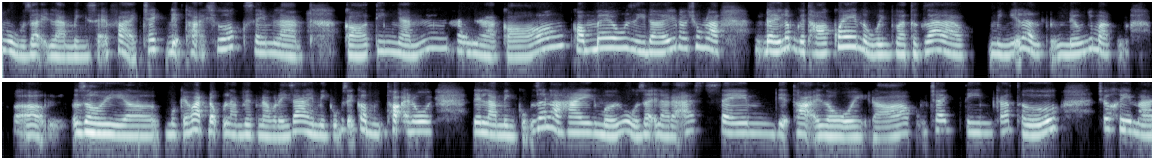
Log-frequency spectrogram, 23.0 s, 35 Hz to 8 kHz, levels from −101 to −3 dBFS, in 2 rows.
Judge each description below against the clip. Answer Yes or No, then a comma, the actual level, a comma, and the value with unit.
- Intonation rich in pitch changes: No, average, 4.8 semitones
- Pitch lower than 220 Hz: Yes, high, 210 Hz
